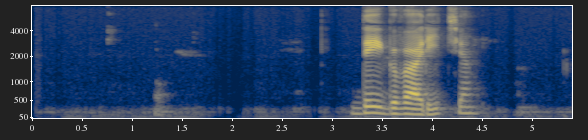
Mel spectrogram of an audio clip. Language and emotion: Russian, neutral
